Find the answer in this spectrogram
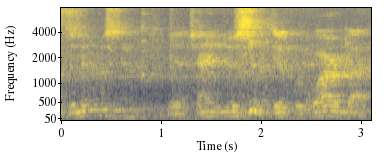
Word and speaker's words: de minimis: Approve the minus, how do you say that? De minimis. De minimis.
